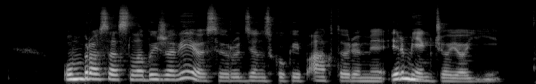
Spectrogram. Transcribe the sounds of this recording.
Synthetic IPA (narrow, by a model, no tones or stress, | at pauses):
ʊmbɾosɐslˠɐbɐɪʒɐʋʲeːjoːsʲɪɾʊd͡z̪ʲɪnskʊkɐɪpɑːkt̪oːɾʲʊmʲɪʔɪɾmʲeːɡd͡ʒʲoːjoːjiː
